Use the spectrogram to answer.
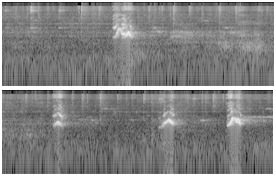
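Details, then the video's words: Cockatiel producing four sharp, raspy contact squawks spaced one to three seconds apart, each brief and loud, with near silence between them. "cute Cockatiel sound"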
